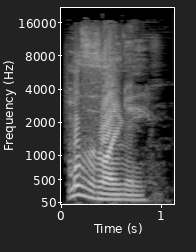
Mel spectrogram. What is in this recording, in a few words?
slowly, polish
